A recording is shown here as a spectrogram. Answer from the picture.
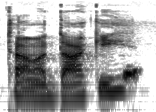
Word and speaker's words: Tomodachi: Tamadachi.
